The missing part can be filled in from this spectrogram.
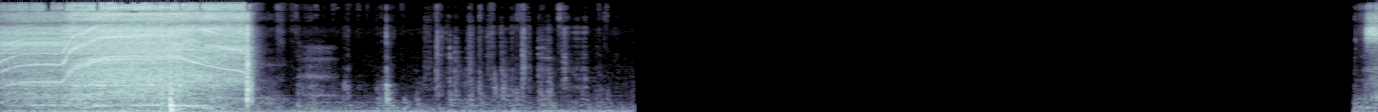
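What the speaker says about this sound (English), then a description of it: "I'm going to have to drill a new hole over here" A power drill whines loudly for about two seconds while drilling a hole in a wooden buffet cabinet, then stops, followed by a few scattered knocks and scraping sounds before silence.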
